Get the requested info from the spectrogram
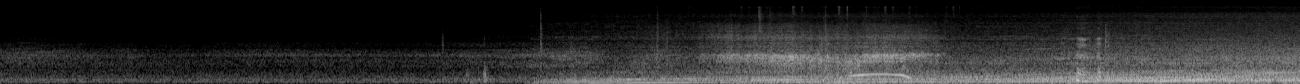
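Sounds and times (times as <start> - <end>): car engine accelerating: 4.7 - 13.0
person saying ooh: 8.5 - 9.3.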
